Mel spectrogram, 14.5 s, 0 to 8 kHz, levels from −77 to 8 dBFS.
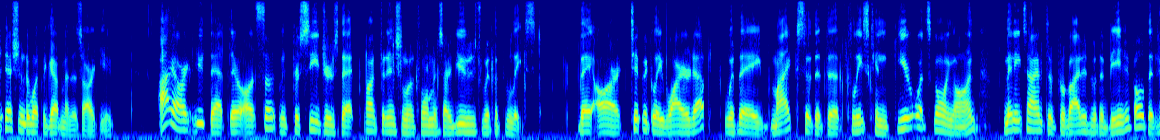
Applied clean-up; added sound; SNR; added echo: neural diffusion model UNIVERSE++.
